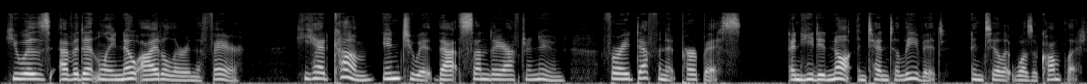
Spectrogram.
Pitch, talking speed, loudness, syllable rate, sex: 225 Hz, 175 wpm, -17 LUFS, 5.5 syllables/s, female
